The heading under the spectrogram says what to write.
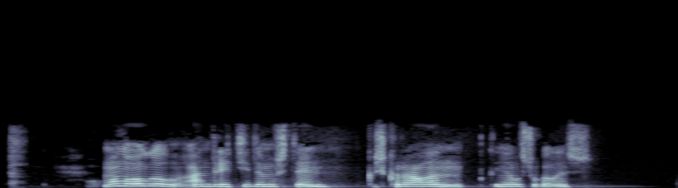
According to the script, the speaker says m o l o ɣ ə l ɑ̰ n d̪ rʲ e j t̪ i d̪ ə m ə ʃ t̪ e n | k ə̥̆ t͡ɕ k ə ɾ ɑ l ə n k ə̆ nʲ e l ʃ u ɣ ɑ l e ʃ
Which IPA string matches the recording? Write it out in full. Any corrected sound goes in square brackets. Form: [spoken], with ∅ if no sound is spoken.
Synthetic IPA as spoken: m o l o ɣ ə l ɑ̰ n d̪ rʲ e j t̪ i d̪ ə m ə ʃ t̪ e n | k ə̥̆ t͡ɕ k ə ɾ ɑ l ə n k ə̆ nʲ e l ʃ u ɣ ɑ l e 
